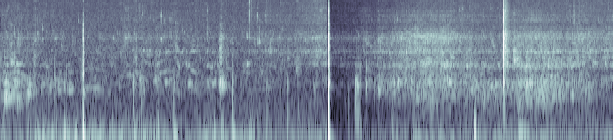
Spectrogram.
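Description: Muffled swimming-pool water heard through a camera held underwater: a low, even wash of water noise with scattered sharp clicks, the loudest about three seconds in.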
